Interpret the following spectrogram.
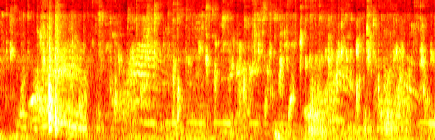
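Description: Water splashing and trickling as a plastic cup is dipped into a shallow inflatable paddling pool and poured out over a child's head, with a louder splash about half a second in.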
